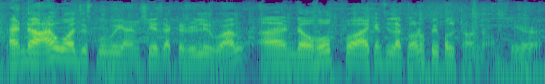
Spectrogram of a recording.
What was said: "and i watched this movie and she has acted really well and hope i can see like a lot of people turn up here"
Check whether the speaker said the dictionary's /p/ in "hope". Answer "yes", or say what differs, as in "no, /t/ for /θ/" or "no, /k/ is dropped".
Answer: yes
